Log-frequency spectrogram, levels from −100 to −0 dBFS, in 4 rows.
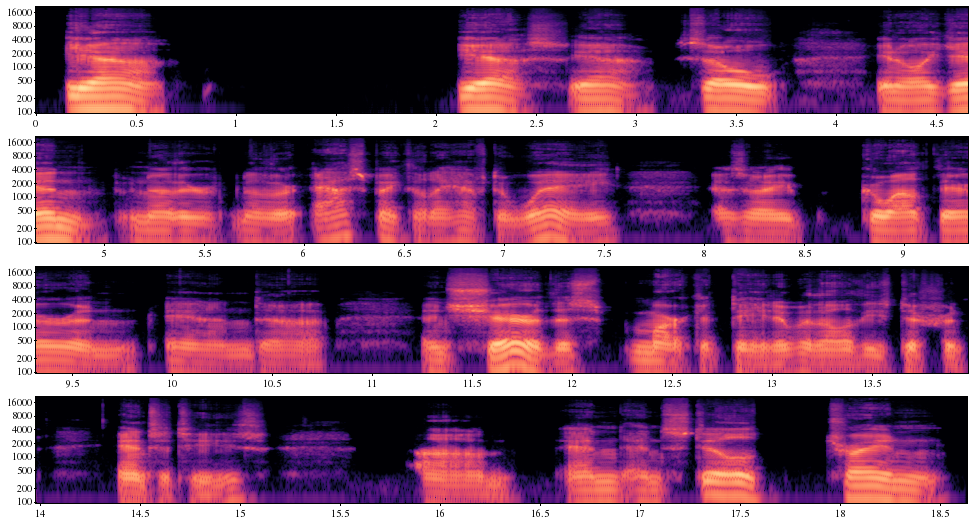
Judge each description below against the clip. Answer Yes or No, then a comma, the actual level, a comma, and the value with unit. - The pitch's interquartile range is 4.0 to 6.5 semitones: No, average, 3.1 semitones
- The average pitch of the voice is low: Yes, very low, 90 Hz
